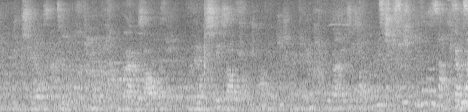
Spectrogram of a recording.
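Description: A man speaks steadily into a microphone in an echoing room.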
